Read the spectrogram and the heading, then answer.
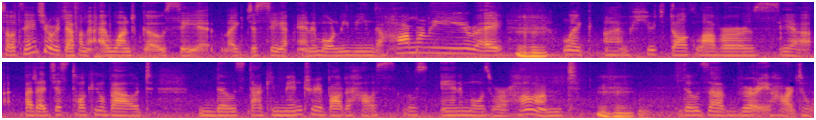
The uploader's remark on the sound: In The Car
